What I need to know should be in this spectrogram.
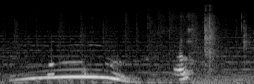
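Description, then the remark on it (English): A human voice imitates a dragon roaring in defiance: one drawn-out, tonal bellow that swells, holds and then slides downward, followed by a few brief, breathy growling sounds. Fairly loud. “It roars in defiance”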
